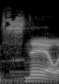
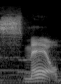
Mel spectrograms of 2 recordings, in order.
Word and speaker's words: snail: I mean, I do remember pronouncing snail as smail back then when I was in elementary school for a while, but after my sister pointed it out to me, I stopped making that mistake. Didn't you have someone to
